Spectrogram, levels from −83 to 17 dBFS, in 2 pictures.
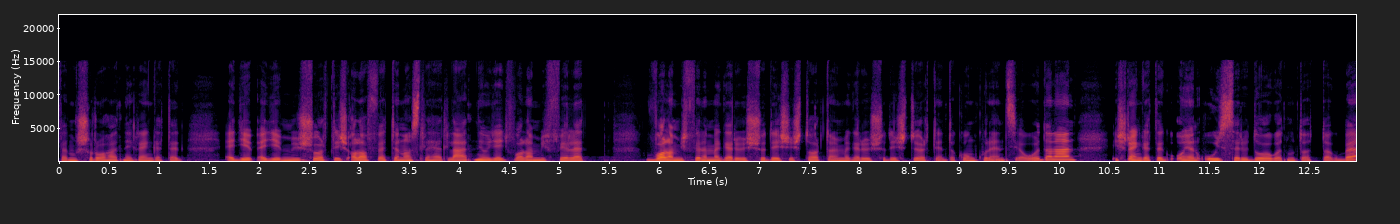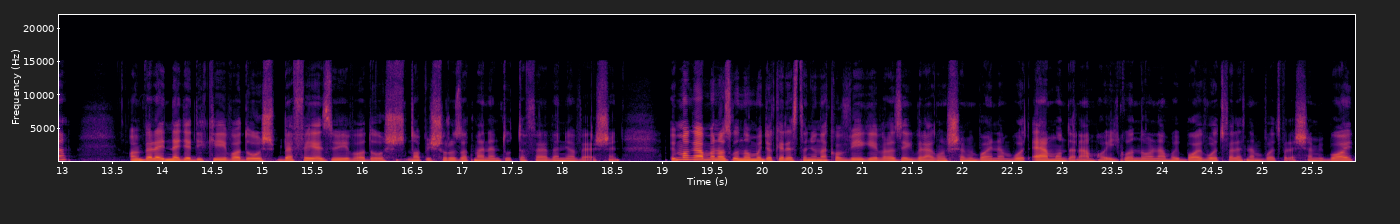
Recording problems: none

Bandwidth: 15 kHz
